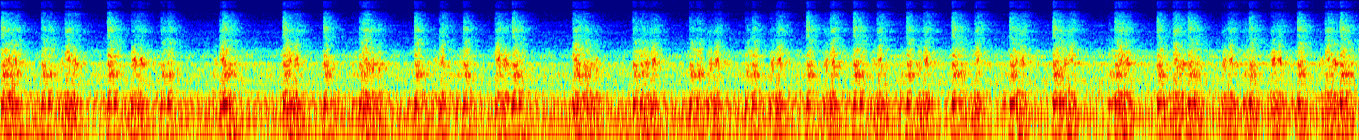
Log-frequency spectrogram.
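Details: Jawa motorcycle two-stroke engine started after repair, with quick, even popping at steady speed, regular firing, no knocks, rattles or misses; normal running.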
